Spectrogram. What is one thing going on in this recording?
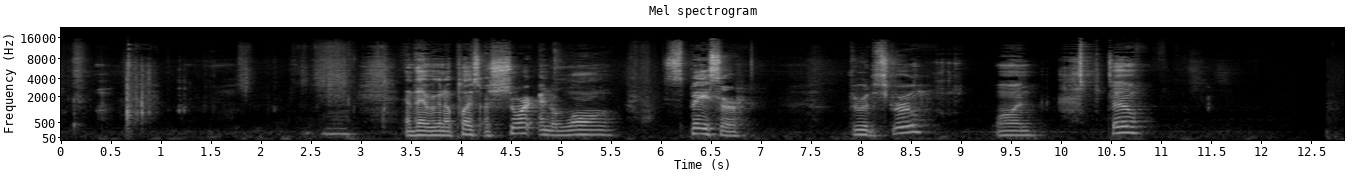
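Small metal parts clink and click softly as hands handle them.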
